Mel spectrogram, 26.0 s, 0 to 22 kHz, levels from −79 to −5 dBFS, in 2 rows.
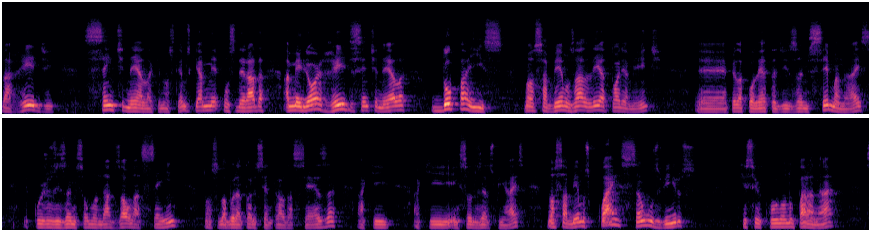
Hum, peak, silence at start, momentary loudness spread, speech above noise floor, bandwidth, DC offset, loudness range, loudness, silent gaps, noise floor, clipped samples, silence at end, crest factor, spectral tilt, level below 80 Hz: none; -10 dBFS; 0 s; 16 LU; 40 dB; 11.5 kHz; under 0.1%; 9 LU; -33 LUFS; none; -72 dBFS; under 0.1%; 0.55 s; 24 dB; -6 dB/octave; -74 dBFS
